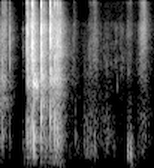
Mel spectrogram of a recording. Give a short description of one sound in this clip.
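Cards are shuffled with a quick riffling patter.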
